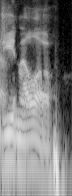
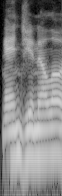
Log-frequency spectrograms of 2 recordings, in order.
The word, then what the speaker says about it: Manganiello: Manganiello. Manganiello, that's how you say it?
